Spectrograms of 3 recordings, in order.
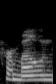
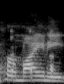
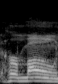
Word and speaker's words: Hermione: Rachel, the first time she saw Hermione, pronounced it Hermone, and we've been making fun of her on the show for 2 years after that.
